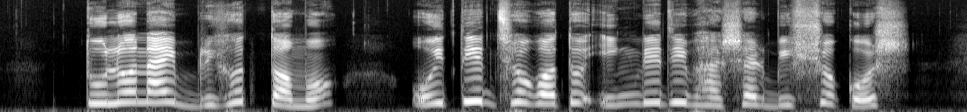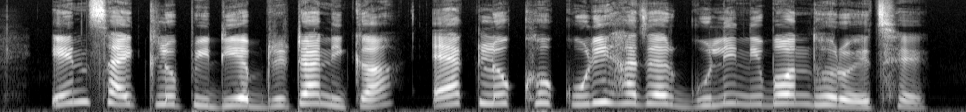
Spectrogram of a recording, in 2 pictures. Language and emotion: Bengali, neutral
